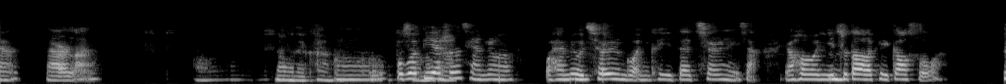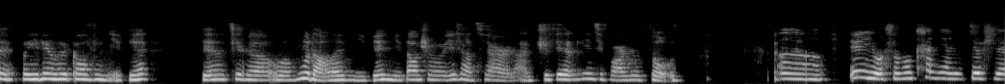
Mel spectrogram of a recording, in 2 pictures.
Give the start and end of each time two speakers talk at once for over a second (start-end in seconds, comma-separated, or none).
3.3-4.6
